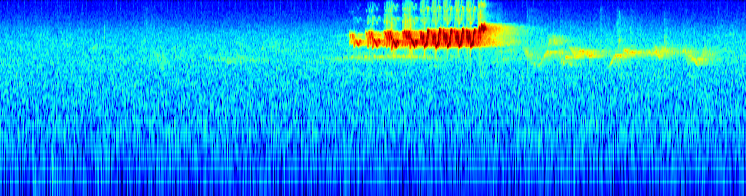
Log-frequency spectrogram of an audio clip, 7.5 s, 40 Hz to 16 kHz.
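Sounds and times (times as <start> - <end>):
female Cerulean warbler high buzzy trilling phrase: 3.5 - 6.8.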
